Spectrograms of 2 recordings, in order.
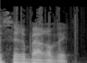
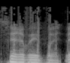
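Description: First: Corrected to סירי בערבית, meaning Arabic; בערבית said as aravit, the Arabic language; corrected word. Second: Says סירי בעברית, meaning Hebrew; בעברית said as ivrit, the Hebrew language; wrong word. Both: Real, not acted. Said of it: "אה, סירי בערבית".

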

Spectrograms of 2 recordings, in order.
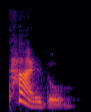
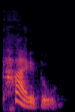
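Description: First: "taidu" again, two falling tones; taidu, two sharp falls; repeated model. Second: "taidu" with both syllables falling; two falling tones. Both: Shown as a demonstration. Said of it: "Actitud es".

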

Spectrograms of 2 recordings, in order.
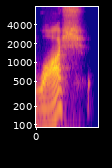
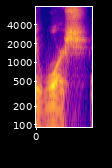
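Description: First: Said in the usual way. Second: "warsh" with an R before the sh; Midwestern "warsh". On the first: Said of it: "instead of saying wash". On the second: Shown as a demonstration. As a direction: put a Midwestern R into wash: "warsh". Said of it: "a lot of Midwesterners say warsh".

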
